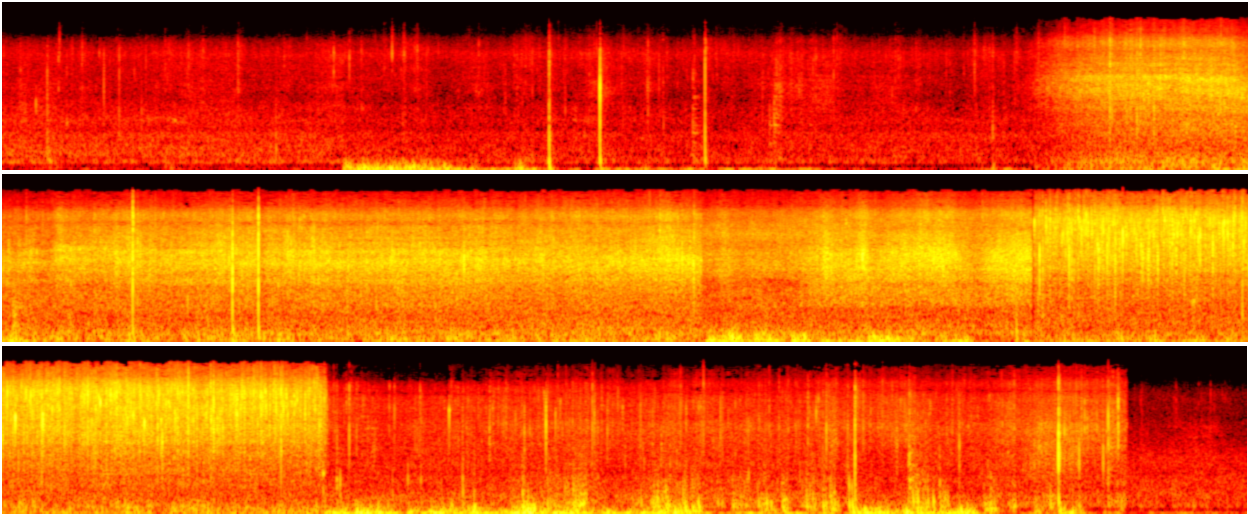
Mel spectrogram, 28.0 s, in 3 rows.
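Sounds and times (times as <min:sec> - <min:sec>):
campfire crackling: 0:00.0 - 0:27.2
vegetables sizzling in frying pan: 0:07.8 - 0:21.2.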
